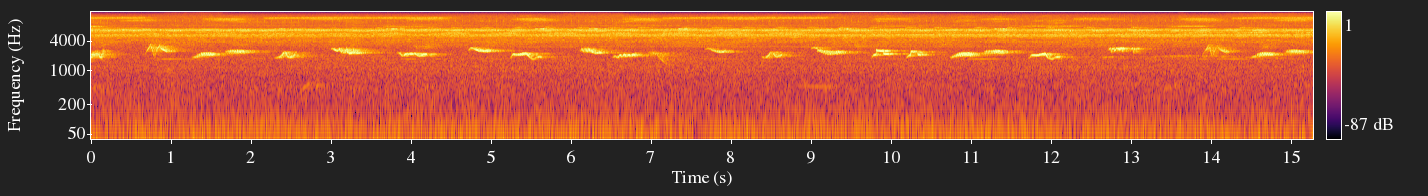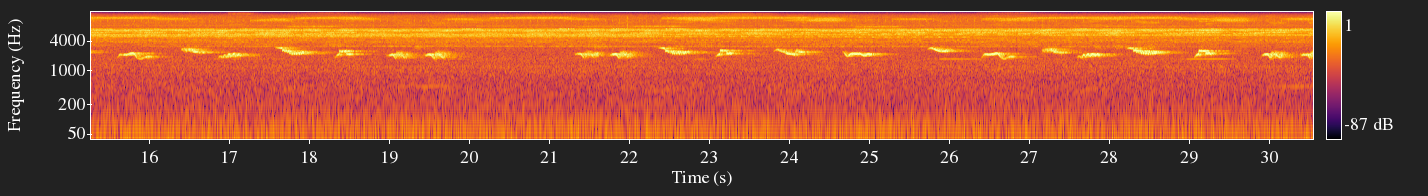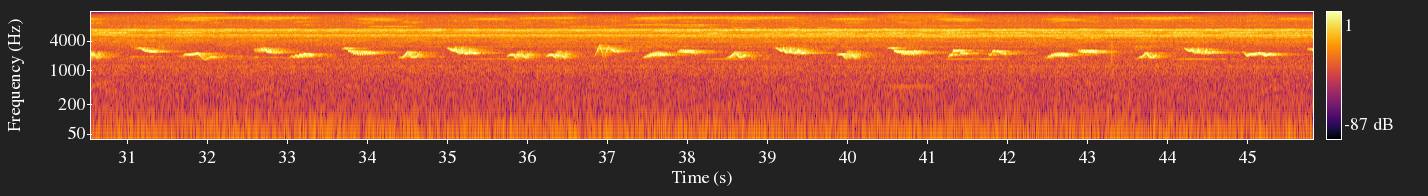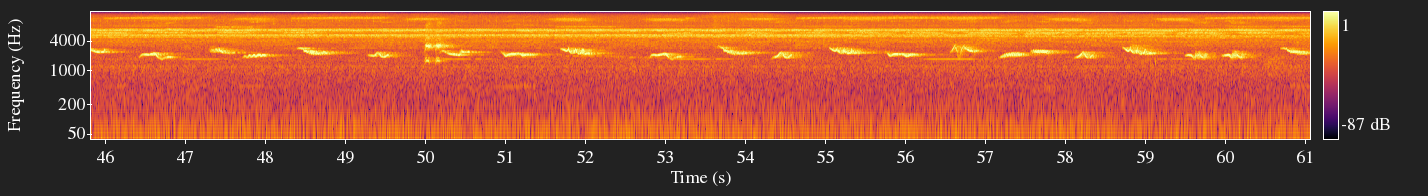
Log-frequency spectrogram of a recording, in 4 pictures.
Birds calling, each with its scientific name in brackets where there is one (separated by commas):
Buff-throated Woodcreeper (Xiphorhynchus guttatus), Black-faced Antthrush (Formicarius analis), Amazonian Motmot (Momotus momota), Hauxwell's Thrush (Turdus hauxwelli), Cinereous Tinamou (Crypturellus cinereus)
